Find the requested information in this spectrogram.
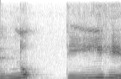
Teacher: नु ती ही में हमज़ा पर झटका देंगे और ती में या मद्दा 2 काउंट करना है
